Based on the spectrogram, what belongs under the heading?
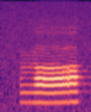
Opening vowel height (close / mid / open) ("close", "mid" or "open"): open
